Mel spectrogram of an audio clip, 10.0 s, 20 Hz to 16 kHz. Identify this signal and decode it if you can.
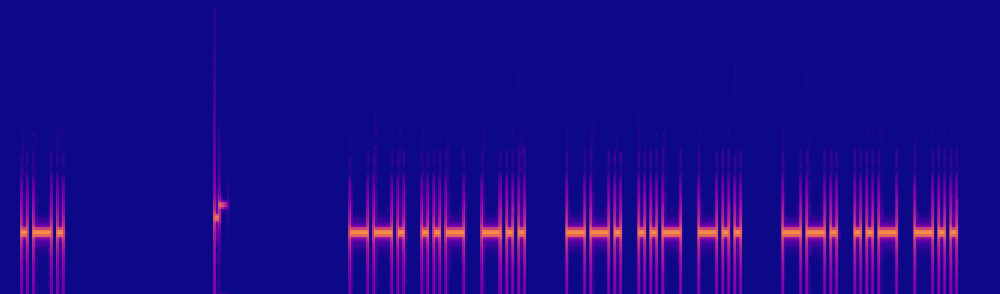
Morse code, heard as a keyed tone, about 20 wpm, 700 Hz. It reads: R GUD GUD GUD
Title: Abbreviations Repeated 3x - 20wpm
